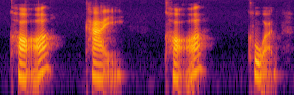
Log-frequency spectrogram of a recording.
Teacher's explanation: when I pronounce the initial sound of the consonants I made it in a rising tone for example kai co cad that is the natural sound natural tone of the high class consonants.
